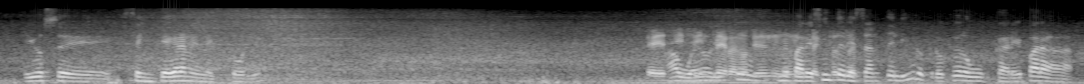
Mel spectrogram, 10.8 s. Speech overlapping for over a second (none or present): present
